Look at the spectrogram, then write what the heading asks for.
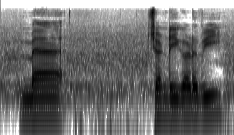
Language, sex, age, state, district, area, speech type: Punjabi, male, 30-45, Punjab, Bathinda, urban, spontaneous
